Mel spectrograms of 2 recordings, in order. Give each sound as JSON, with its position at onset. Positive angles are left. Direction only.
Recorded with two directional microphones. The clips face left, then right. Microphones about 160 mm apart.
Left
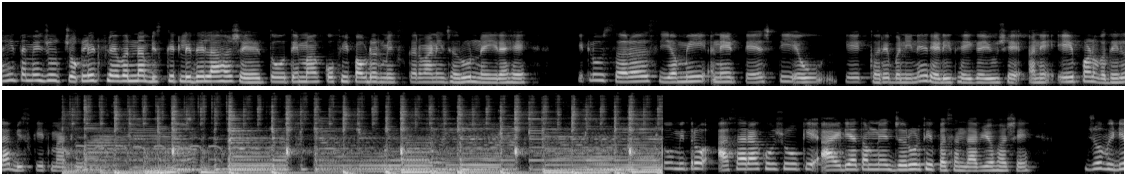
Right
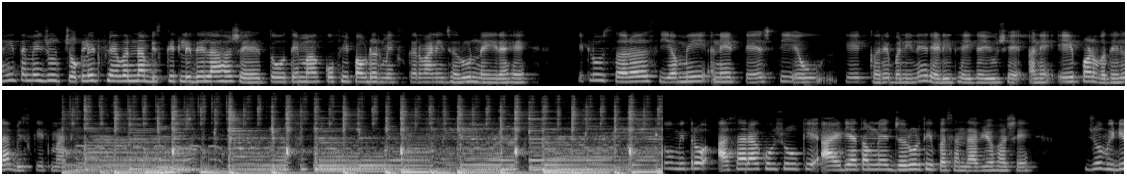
{"t": 0.0, "sound": "a woman's voice", "side_deg": 25}
{"t": 12.4, "sound": "music", "side_deg": -50}
{"t": 12.7, "sound": "music", "side_deg": 0}
{"t": 13.6, "sound": "music", "side_deg": 60}
{"t": 13.9, "sound": "music", "side_deg": 0}
{"t": 16.6, "sound": "music", "side_deg": -45}
{"t": 16.9, "sound": "music", "side_deg": 0}
{"t": 17.8, "sound": "a woman's voice", "side_deg": 15}
{"t": 22.1, "sound": "speech", "side_deg": 40}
